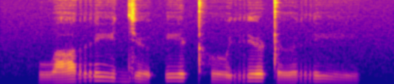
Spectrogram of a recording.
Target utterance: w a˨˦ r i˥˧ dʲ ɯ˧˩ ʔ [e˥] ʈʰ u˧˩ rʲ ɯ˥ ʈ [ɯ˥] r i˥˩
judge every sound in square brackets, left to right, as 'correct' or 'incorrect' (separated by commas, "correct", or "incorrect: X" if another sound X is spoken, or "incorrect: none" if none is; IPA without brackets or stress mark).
incorrect: i˥, incorrect: ɯ˨˦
